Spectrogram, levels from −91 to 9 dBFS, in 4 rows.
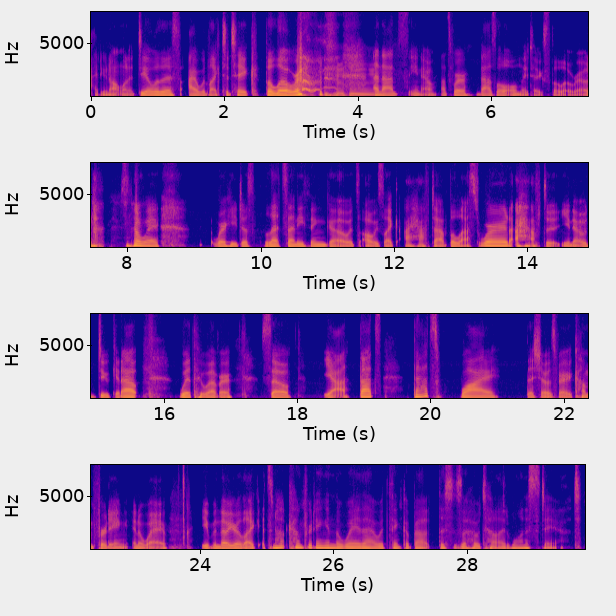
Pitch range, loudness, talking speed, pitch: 130-165 Hz, -25 LUFS, 190 wpm, 145 Hz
